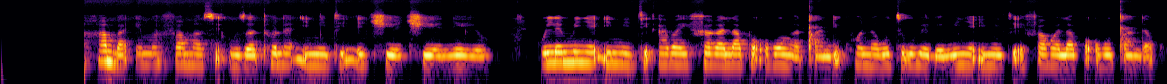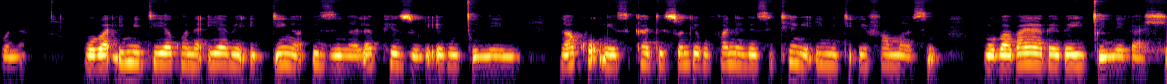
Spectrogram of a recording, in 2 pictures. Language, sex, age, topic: North Ndebele, female, 50+, health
